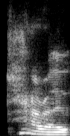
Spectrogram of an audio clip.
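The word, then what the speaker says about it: Caröe: Van by William Douglas Caro pharoh Caro evidently is how you pronounce it and again I I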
